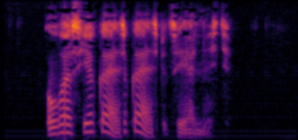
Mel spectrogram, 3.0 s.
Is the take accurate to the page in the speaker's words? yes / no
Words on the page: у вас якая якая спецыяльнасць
yes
